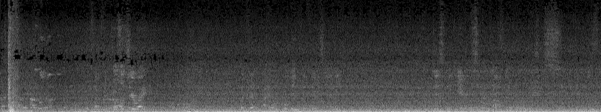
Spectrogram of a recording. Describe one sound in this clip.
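A monorail train rumbles steadily along its track from inside the car.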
